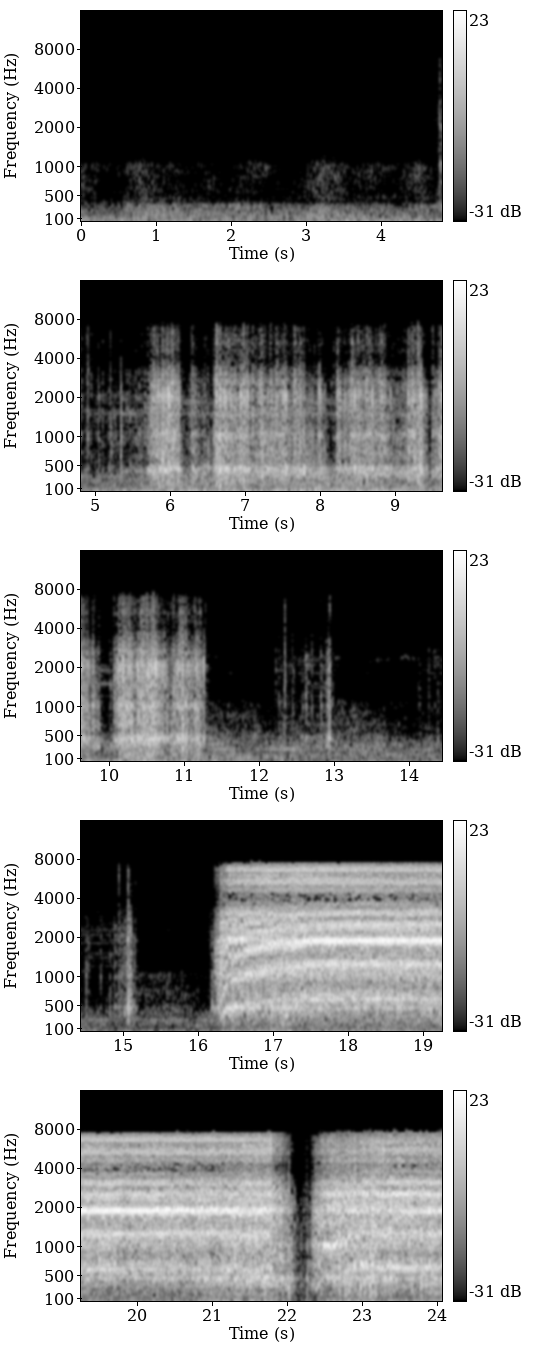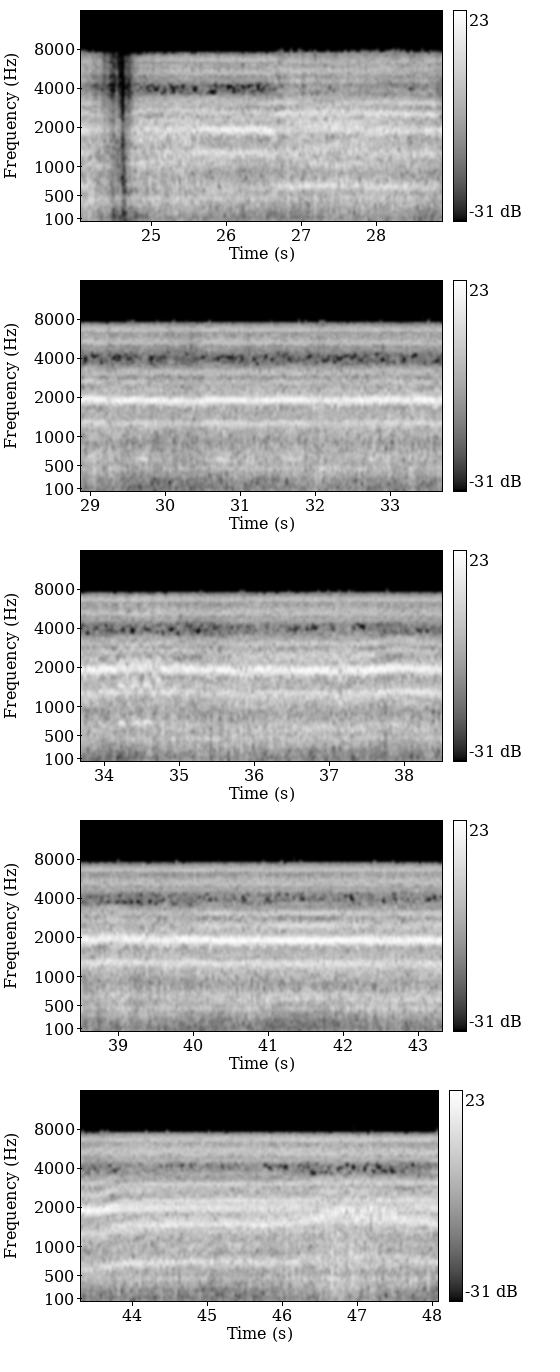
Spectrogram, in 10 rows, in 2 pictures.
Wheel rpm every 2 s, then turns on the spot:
0, 0, 10, 20, 20, 10, 0, 10, 120, 160, 150, 120, 120, 160, 160, 160, 160, 160, 160, 160, 160, 160, 190, 190.
4-12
